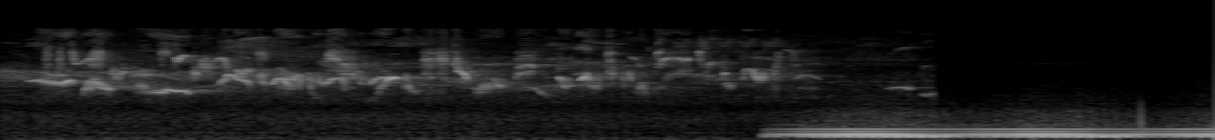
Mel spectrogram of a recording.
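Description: Songbirds chirping and twittering in quick, varied phrases. About two-thirds of the way in, a deep, steady drone of ambient music starts and becomes the loudest sound. The birdsong stops shortly after.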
